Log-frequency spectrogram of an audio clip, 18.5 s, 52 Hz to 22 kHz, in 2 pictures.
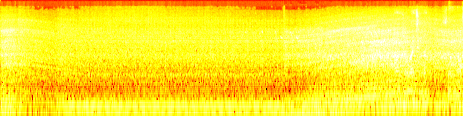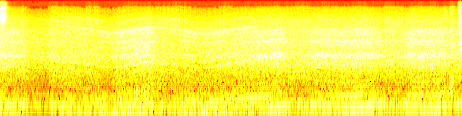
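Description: Truck pulling a large trailer maneuvers to unload on a farm in Farming Simulator 22, a steady low engine rumble rising and falling with revs as it shifts about, with no talking.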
